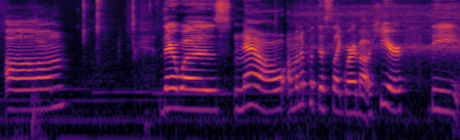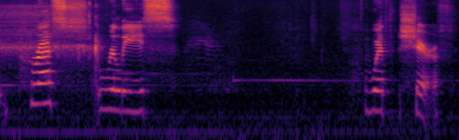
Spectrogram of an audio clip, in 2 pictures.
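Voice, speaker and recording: A woman's voice: on the high side, steady tone, drawn-out words, long pauses, fairly bright tone, a little hiss or hum. A congested woman streaming a mystery game, rambling with fillers and reading clues aloud. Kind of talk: casual chat and reading aloud.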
